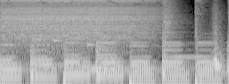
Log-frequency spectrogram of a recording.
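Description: Cordless drill running as it drives into a wooden board, stopping about one and a half seconds in, over children's background music with a steady quick beat.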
